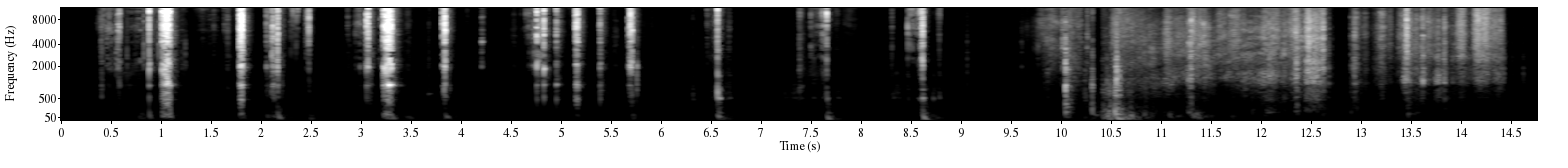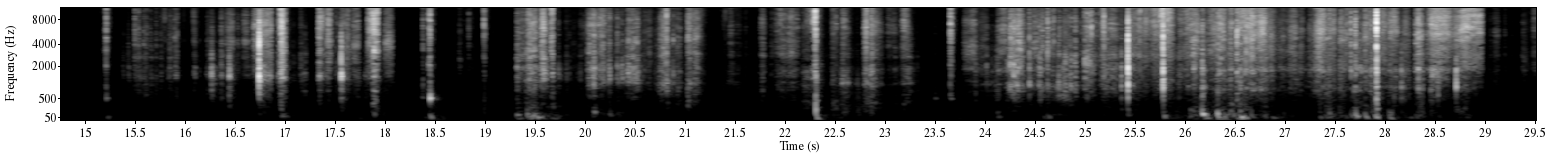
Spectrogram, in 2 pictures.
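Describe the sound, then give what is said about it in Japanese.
Three pieces of tape being pulled and torn off a roll to make a thicker pipe, a crackling rip repeated in separate bursts with short pauses between, fairly loud, no voices. “今度は今までよりも太いパイプを作る。テープを3枚取って”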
